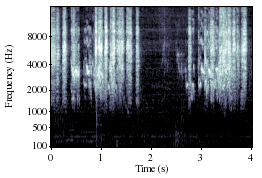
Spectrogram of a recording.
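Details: Australian budgies chirping in an aviary colony on 12 July 2025, with quick bursts of high, scratchy tweets about four a second, a near-silent gap in the middle, then another lively burst of chatter.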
